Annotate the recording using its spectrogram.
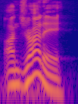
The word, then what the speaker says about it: Andrade: You got to say his name right first before you... – How do you say it then? – Andrade. – Andrade. – Andrade. – Cien Almas. – Well, you were saying Andre for a little bit.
